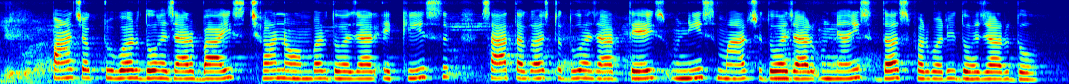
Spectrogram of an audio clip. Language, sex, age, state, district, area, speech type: Maithili, female, 18-30, Bihar, Sitamarhi, urban, spontaneous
